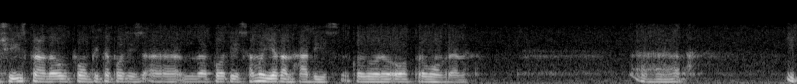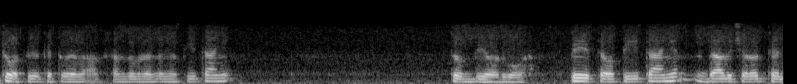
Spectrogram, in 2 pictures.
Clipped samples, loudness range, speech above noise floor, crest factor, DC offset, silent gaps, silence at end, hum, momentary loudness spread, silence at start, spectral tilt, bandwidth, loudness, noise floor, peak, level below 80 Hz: under 0.1%; 8 LU; 27 dB; 18 dB; under 0.1%; none; 0.15 s; none; 12 LU; 0 s; -8.5 dB/octave; 7.4 kHz; -20 LUFS; -46 dBFS; -2 dBFS; -48 dBFS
